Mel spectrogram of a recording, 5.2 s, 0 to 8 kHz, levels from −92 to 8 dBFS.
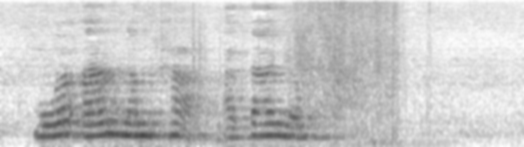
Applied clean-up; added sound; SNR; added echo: none; Tearing; 18 dB; reverberation time 1.0 s.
